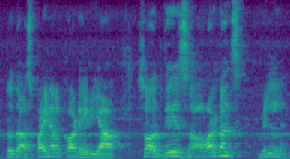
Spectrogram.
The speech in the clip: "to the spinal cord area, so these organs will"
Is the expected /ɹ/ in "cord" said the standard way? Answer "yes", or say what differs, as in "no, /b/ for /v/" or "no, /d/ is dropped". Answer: yes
